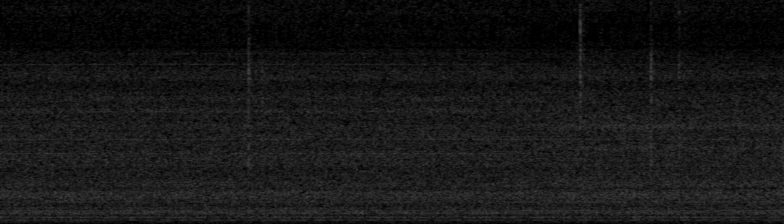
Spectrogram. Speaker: Let's see if this one purges So three is now purging.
